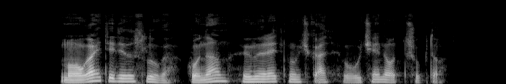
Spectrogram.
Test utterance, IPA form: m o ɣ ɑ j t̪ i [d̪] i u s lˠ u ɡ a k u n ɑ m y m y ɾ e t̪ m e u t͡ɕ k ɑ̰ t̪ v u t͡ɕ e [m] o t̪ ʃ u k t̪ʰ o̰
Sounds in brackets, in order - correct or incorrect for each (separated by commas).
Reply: correct, incorrect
